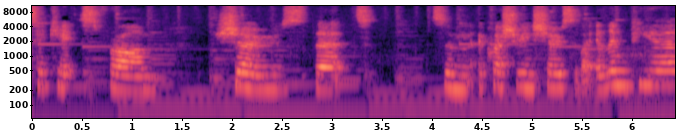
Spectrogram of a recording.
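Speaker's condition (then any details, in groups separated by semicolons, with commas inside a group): No condition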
